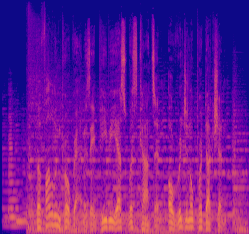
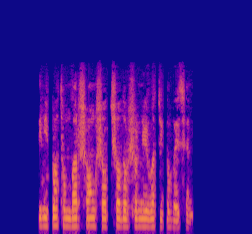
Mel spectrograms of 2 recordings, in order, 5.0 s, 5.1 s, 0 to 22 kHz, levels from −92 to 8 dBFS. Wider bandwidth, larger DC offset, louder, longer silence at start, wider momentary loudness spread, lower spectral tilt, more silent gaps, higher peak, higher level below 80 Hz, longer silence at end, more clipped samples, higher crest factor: first, 18 kHz vs 7.4 kHz; neither; second, -27 LUFS vs -22 LUFS; second, 0.05 s vs 0.75 s; about the same, 9 LU vs 10 LU; about the same, -5.5 dB/octave vs -6 dB/octave; second, none vs 0.99-1.03 s; second, -10 dBFS vs -4 dBFS; first, -44 dBFS vs -66 dBFS; second, 0 s vs 1.2 s; neither; about the same, 16 dB vs 20 dB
